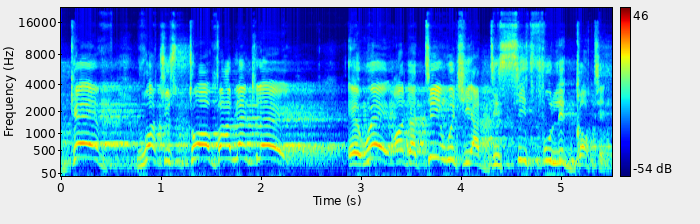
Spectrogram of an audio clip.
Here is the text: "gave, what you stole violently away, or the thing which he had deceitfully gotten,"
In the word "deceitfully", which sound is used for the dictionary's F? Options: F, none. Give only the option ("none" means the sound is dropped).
F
